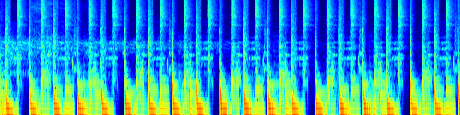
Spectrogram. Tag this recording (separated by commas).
Music, Dance music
